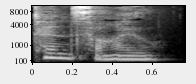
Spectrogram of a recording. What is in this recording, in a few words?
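"tensile", British English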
